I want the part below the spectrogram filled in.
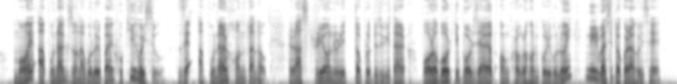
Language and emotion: Assamese, happy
